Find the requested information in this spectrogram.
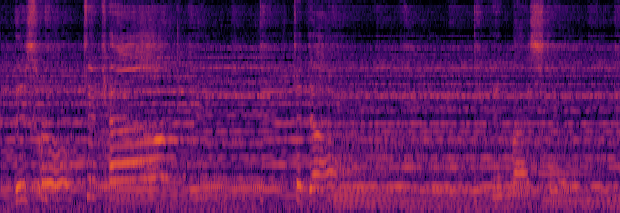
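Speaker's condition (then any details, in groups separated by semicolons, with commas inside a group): No condition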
